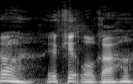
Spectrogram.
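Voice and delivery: put-on speaking in British accent. Pitching a commercial where the Geico gecko meets Baby Yoda: Geico gecko British accent. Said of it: "like with like his British accent".

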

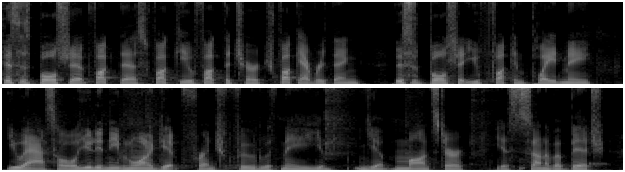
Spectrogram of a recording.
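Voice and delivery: put-on furious, angry ranting. Retelling a movie scene where a character complains in the car: imitating an angry complaining rant. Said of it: "so he's complaining".

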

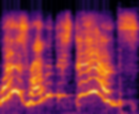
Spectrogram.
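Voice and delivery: frantic, very high-pitched, rapid rattled-off outburst. Retelling a scene where Ross can't get his pants on: frantic Ross impression. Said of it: "'Cause he's so frantic".

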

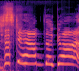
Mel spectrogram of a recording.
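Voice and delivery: put-on loud, very high, shrill shout. Retelling others drunkenly screaming at the screen: imitating screaming at the screen. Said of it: "screaming at the screen".

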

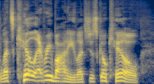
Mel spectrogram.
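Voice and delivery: frenzied, high, loud, all-out shriek. Retelling a film scene where she screams at gangsters: imitating a screaming woman. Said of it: "she just screams at him".

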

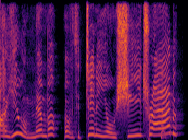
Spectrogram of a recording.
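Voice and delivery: sweet, very high-pitched, pretty horse voice. Narrator voicing the prettiest horse questioning the player, prettiest horse voice. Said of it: "What's your prettiest voice?".

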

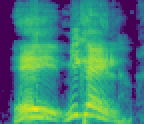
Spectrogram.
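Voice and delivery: loud, rough, high-pitched hollering shout. Retelling a joke, soldiers call across to the other trench: imitating a shout. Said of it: "pludselig råber de så".

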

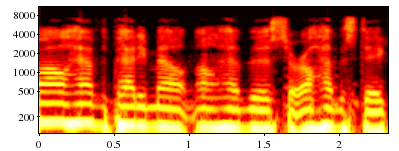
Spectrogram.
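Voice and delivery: normal talking voice

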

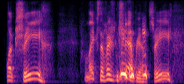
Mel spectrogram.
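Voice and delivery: put-on loud, swooping old-time 1920s gangster mobster voice. Playing the X Division champion as a mobster, in a 1920s mobster voice. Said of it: "Why do you always have a 20s mobster?".

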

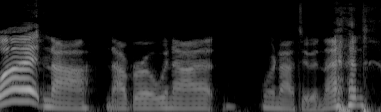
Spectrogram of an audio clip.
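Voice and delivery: swooping, lively, swinging up and down. Retelling a scene from the show: imitating Suzanne refusing. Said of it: "that was a really, really good impression".

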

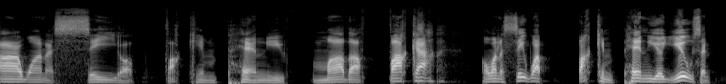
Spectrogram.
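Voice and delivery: bad, dodgy, put-on New York accent. Acting out a hypothetical exchange, in a dodgy New York accent. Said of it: "Dodgy New York accent there".

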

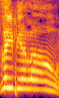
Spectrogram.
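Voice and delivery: very high, all-out full yell. Retelling standing up to a bully in a bathroom: imitating yelling as loud as possible. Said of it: "I yelled at him as loud as I could".

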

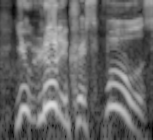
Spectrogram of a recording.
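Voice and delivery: furious, very high, loud angry yell. Dumbledore shouts angrily at the narrator and Draco, shouting angrily. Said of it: "he shouted".

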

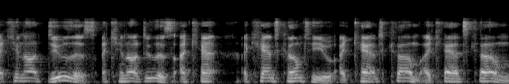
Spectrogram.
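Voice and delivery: high, frantic, spiraling, panicked freak-out. Recapping a man on camera, the speaker imitates him freaking out. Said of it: "where he was freaking out saying".

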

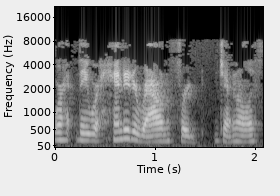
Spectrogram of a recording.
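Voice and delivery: plain

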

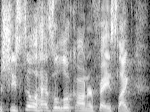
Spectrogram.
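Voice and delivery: ordinary talk, nothing marked

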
